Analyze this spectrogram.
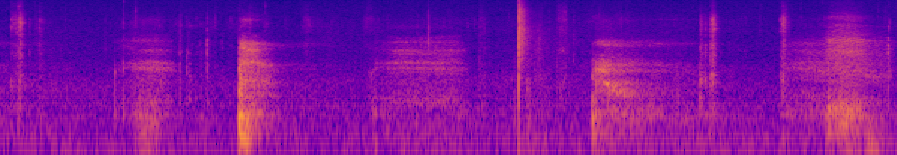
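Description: A few sniffs and breaths close to a clip-on microphone while a mug and pot are handled, with a thump about two seconds in and a sharp click a little past four seconds.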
